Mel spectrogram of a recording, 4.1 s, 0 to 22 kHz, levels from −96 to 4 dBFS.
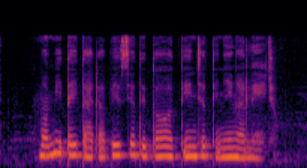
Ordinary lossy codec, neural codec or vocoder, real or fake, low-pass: none; none; real; 9.9 kHz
